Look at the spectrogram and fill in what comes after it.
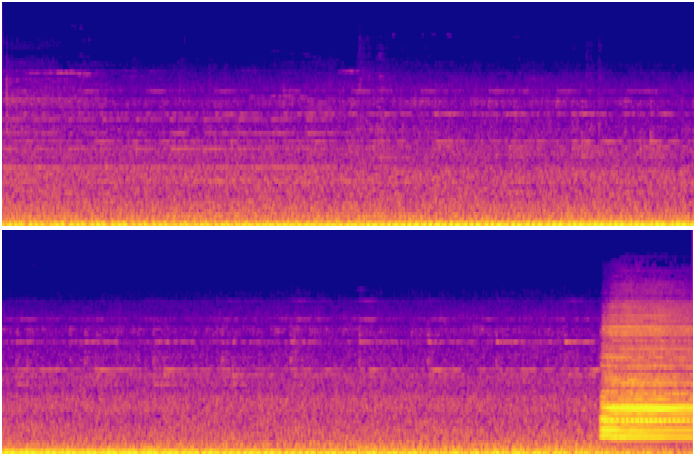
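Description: Train rolling along with a steady low rumble and a faint high ringing from the rails. Near the end a locomotive's multi-note air horn starts blowing, much louder.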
